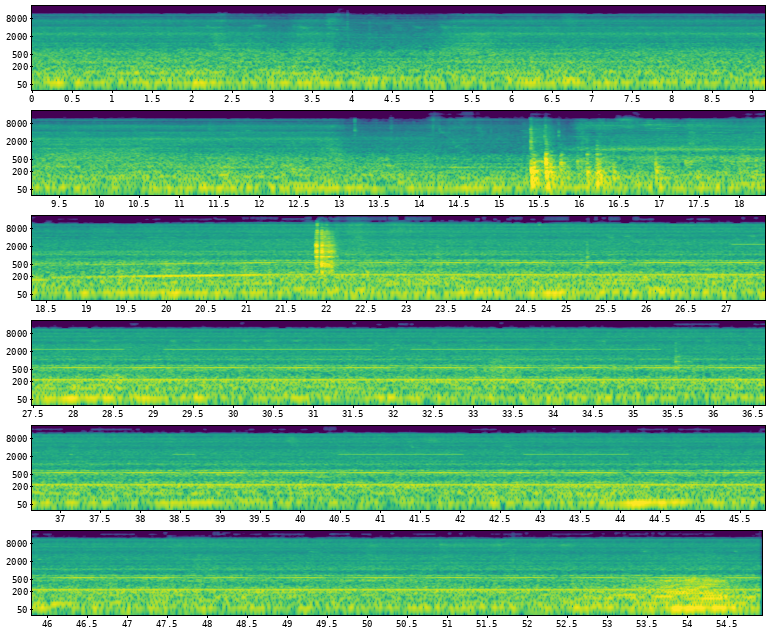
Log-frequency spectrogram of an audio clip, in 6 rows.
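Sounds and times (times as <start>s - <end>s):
small electric motor humming: 16.1s - 54.9s.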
